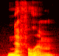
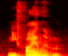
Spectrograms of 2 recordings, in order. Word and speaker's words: Nephilim: small point but today the word is properly pronounced Nephilim not Nephilim Nephilim Nephilim second this is not evidence that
